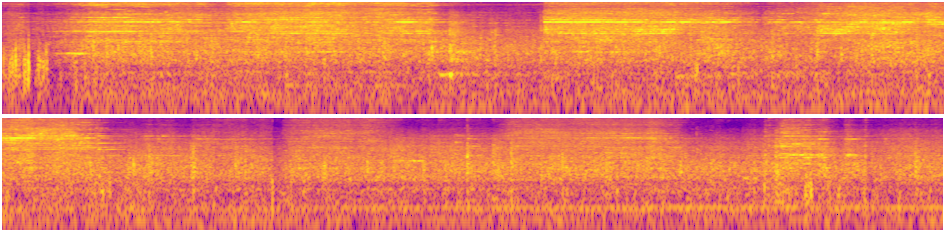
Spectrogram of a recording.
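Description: Covered hopper cars of a long freight train rolling past, their wheels squealing loudly against the rails. The squeal drops away about ten seconds in, leaving the quieter rolling of the cars.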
